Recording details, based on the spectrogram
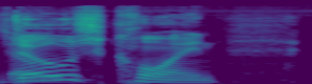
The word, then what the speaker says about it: Dogecoin: In Dogecoin.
